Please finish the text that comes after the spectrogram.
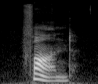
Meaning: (adjective) 1. Having a liking or affection (for) 2. Affectionate 3. Indulgent, doting 4. Outlandish; foolish; silly 5. Foolish; simple; weak 6. Doted on; regarded with affection
- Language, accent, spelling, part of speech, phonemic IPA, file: English, US, fond, adjective / verb / noun, /fɑnd/, En-us-fond.ogg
